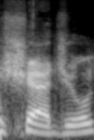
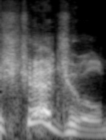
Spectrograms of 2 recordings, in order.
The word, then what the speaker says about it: schedule: How do you say schedule? You say schedule because that's the British way. Americans say schedule. We say schedule.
